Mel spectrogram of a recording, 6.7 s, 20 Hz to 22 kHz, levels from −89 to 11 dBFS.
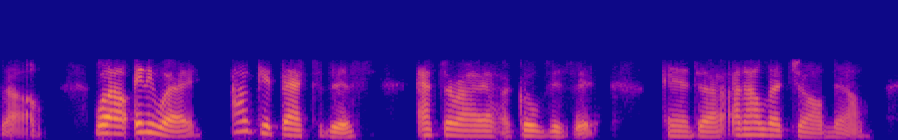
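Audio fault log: throughout: G.729 codec. The sound is confined to roughly 150 Hz to 3.7 kHz and has a rough, synthetic edge, consistent with an 8 kbit/s coder rebuilding speech from a filter and sparse pulses. A spectrogram shows a hard ceiling near 3.7 kHz and blurred, grainy harmonics.
3.67 to 3.81 s: VoIP packet loss concealed by the speech codec. After "to this after I", the decoder fills a gap that fits about seven 10 ms frames by repeating its last pitch and filter. This produces a stretched, buzzy or noisy sound that fades before "go visit and uh" recovers weakly. The waveform shows a smooth decaying envelope, and the spectrogram shows a frozen spectrum.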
